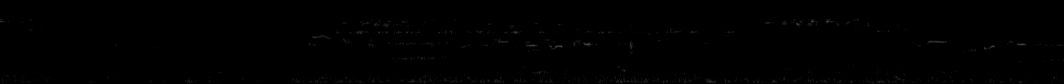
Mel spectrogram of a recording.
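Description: Faint birdsong: several small birds chirping and trilling in high, quick notes, busiest from about three seconds in until near the end.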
